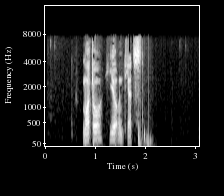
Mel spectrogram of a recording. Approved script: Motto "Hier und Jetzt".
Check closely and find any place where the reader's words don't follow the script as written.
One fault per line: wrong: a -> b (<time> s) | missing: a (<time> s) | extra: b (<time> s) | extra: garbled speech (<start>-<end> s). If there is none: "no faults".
no faults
